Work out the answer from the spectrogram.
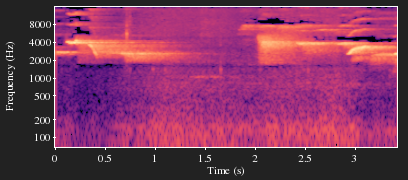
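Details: Oriental magpie-robin from wild Dak Lak stock, five seasons, singing lure song: two drawn-out whistled phrases separated by a quiet gap, the second ending in a bright upslurred note.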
